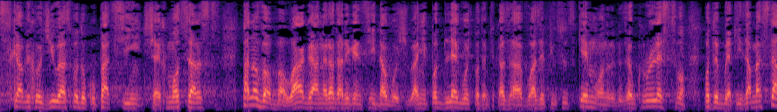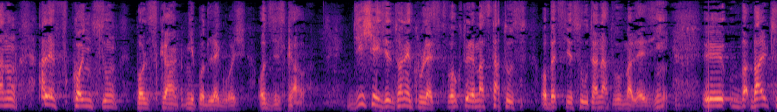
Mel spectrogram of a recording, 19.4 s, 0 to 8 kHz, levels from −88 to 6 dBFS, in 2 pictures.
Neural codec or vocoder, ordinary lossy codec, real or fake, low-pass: none; none; real; none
